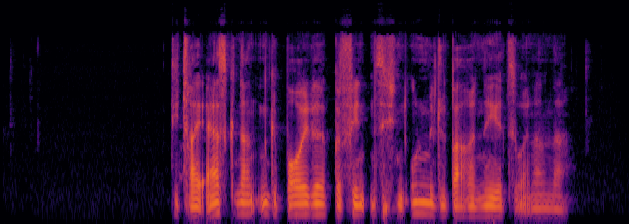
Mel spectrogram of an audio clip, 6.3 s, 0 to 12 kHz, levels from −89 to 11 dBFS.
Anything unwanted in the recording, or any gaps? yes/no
no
